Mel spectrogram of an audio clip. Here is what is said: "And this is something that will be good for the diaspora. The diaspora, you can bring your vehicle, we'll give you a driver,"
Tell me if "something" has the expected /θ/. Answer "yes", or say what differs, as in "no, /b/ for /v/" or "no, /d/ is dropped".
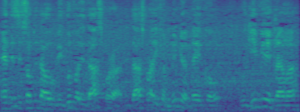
no, /t/ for /θ/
